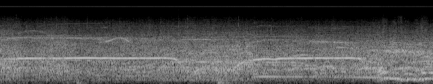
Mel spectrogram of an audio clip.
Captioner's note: crowd cheering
